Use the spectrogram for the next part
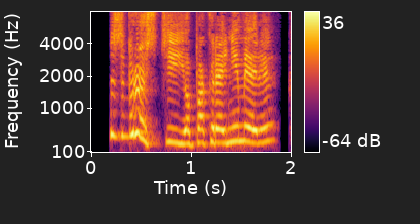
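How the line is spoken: Shouted. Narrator (Russian): крикнула она

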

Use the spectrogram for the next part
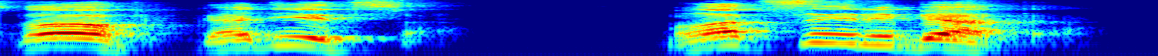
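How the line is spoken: Loud male voice. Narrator (Russian): Какой-то мужской голос громко произнес

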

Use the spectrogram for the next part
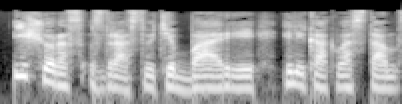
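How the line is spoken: Plain. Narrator (Russian): сказала она Гарри

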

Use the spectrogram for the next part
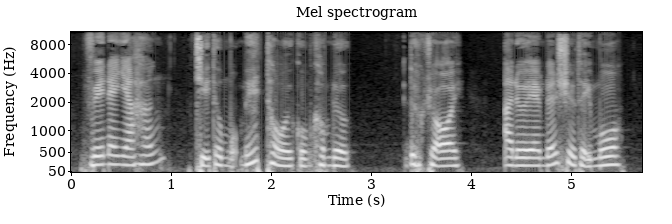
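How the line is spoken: Bursting into laughter. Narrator (Vietnamese): Lương Đông bật cười

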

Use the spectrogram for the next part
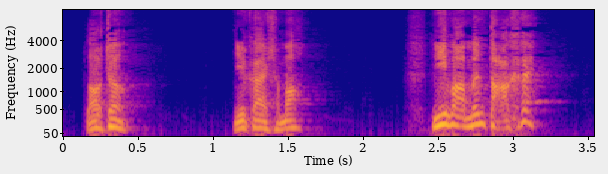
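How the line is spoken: Stern command. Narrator (Chinese): 吴长天厉声喝令

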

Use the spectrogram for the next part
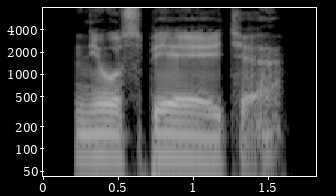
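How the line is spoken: Scoffing snort. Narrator (Russian): хмыкнул хозяин Сицилии

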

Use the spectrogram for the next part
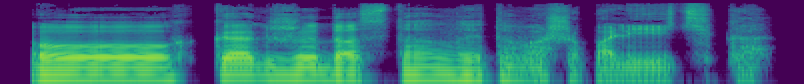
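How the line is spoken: Sighing admiral. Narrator (Russian): вздохнул адмирал

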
